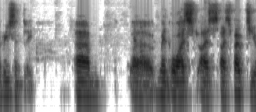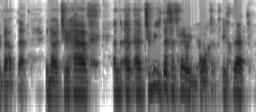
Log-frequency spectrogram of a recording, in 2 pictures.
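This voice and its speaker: Husky-voiced man, slow and halting. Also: medium pitch, a little mellow, rough recording. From South Africa. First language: Afrikaans. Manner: halting, restarts often, openly emotional. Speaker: guest. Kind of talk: casual conversation.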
